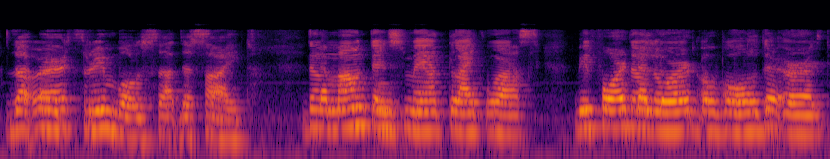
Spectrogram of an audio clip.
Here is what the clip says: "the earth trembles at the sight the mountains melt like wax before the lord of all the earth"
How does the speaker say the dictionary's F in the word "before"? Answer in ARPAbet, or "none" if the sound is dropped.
F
